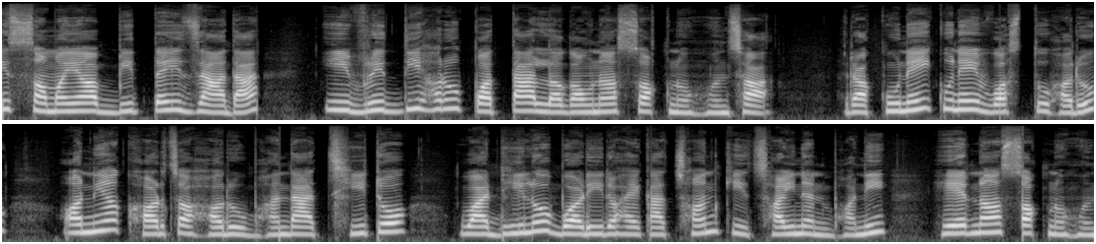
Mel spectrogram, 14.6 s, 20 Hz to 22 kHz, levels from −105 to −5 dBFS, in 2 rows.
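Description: At 1.70, 4.17, 6.65, 9.13, 11.61 and 14.08 s the speech skips forward by a brief sliver, around 20 ms, with the two sides butted together and no silence between them. This is audio missing between chunks, likely from a recorder handing over between blocks about 2.5 s long. The perfectly regular spacing, with nothing left blank, sets it apart from random network dropouts or muted gaps.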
